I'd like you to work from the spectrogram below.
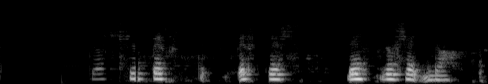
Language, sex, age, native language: Icelandic, male, 7, Icelandic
